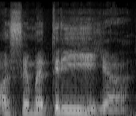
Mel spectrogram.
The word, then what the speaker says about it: асиметрія: іде варіант не проходить бо асиметрія четвертий склад хоча хворіти І хоча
